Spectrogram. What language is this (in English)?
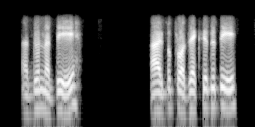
Manipuri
